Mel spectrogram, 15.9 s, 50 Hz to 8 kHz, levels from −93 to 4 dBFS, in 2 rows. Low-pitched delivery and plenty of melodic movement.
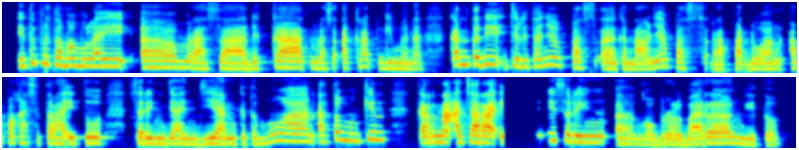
No: high, 205 Hz; wide, 5.7 semitones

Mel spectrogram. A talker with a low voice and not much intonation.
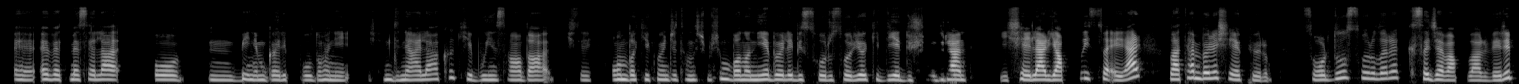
No: high, 215 Hz; narrow, 1.9 semitones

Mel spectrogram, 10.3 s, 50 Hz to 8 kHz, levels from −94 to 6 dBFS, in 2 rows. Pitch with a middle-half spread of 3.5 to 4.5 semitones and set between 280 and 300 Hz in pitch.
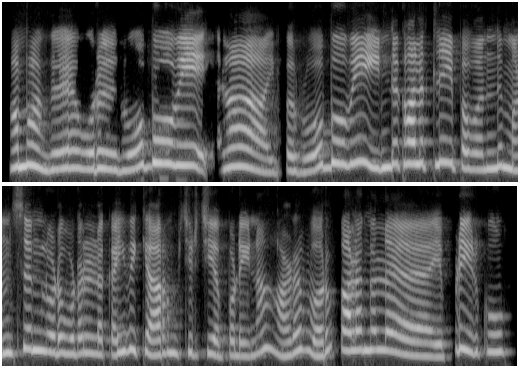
Yes: average, 3.8 semitones; very high, 290 Hz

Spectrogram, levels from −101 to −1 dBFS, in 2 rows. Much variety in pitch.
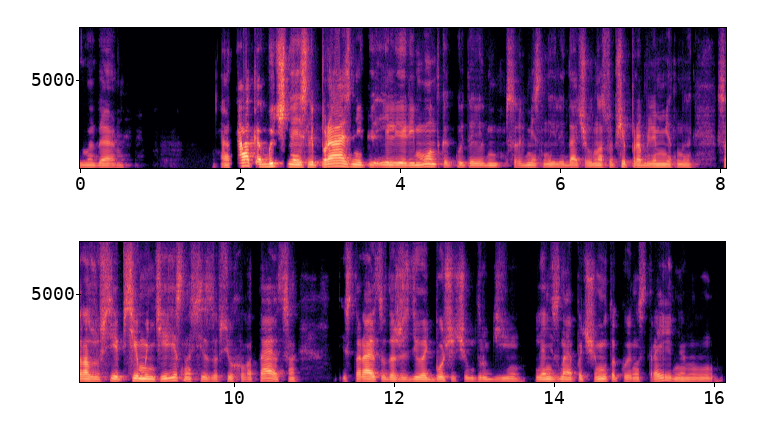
No: average, 3.2 semitones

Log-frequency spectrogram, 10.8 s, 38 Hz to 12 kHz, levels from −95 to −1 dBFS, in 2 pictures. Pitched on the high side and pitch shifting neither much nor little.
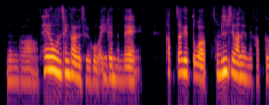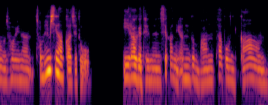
No: medium, 160 Hz; average, 4.3 semitones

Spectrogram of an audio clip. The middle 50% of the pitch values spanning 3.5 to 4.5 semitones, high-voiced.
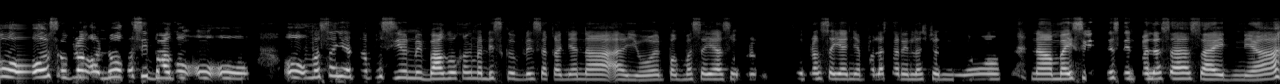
Yes: average, 3.8 semitones; very high, 260 Hz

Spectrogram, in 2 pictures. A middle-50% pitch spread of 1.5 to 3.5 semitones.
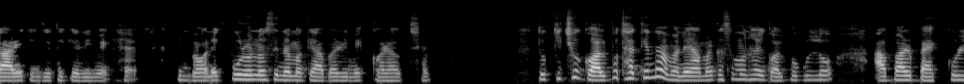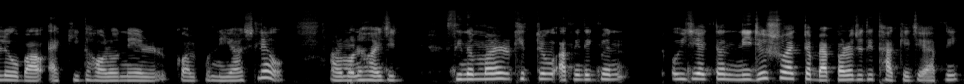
No: average, 4.1 semitones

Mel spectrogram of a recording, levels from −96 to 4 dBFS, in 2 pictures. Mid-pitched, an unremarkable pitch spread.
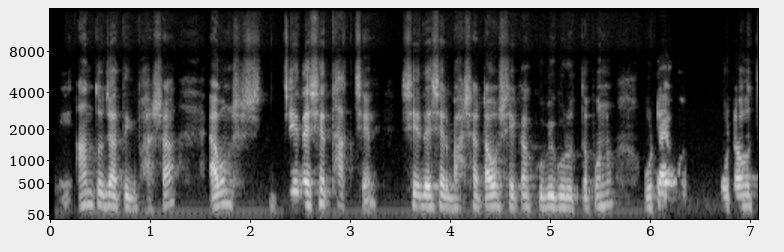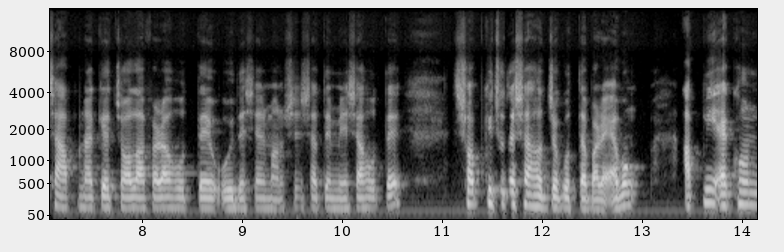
Yes: medium, 145 Hz; average, 3.3 semitones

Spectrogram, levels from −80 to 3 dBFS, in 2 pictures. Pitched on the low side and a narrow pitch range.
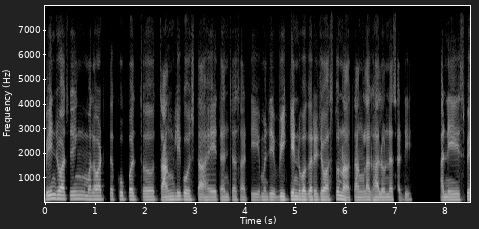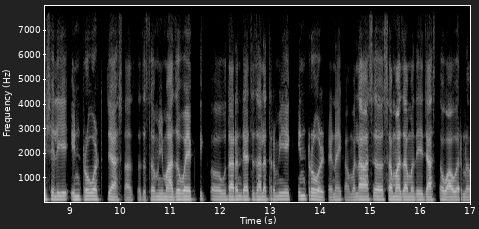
Yes: low, 120 Hz; narrow, 2.0 semitones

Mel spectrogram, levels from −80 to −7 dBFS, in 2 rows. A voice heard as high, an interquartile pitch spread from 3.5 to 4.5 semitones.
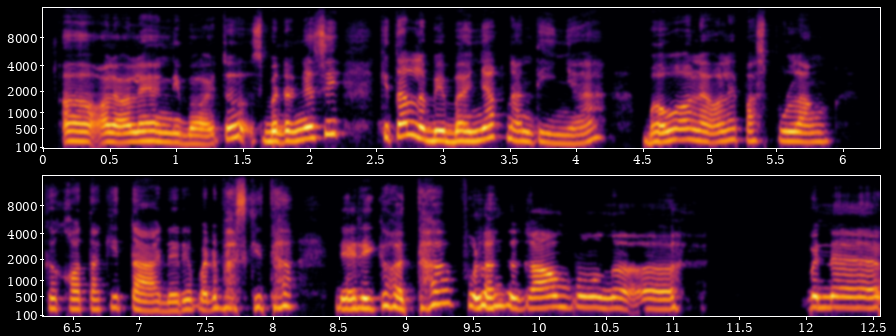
No: high, 225 Hz; average, 2.9 semitones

